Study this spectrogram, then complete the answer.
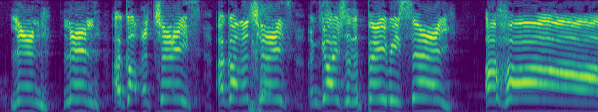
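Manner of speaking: Alan Partridge. Pretend. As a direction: crow it like a pompous presenter. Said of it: "Alan Partridge".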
